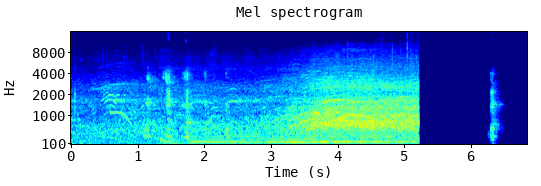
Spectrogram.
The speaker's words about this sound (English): And the reaction from the crowd is just absolutely awesome because they see it go down and they see the Brown Town go down. And so everybody goes crazy on it. And just to kind of fill you in on the story, it was at the Louisville, Virginia Tech game.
